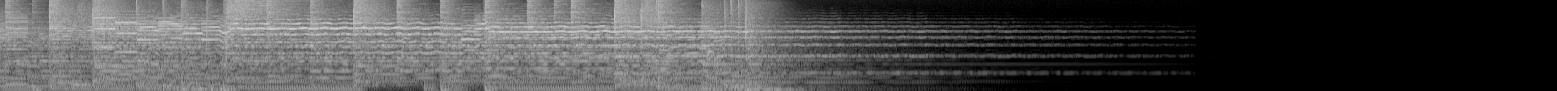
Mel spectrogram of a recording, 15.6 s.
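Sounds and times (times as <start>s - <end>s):
piano: 0.0s - 9.7s
guitar: 0.0s - 10.3s.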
